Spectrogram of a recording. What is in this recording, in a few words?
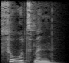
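"swordsman", British English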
